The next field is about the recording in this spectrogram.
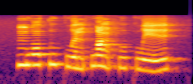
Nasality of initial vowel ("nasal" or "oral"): oral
